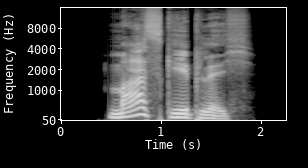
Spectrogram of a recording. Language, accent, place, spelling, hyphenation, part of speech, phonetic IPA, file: German, Germany, Berlin, maßgeblich, maß‧geb‧lich, adjective, [ˈmaːsˌɡeːplɪç], De-maßgeblich.ogg
- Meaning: 1. applicable, relevant 2. significant, decisive, authoritative 3. essential 4. prevailing, representative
